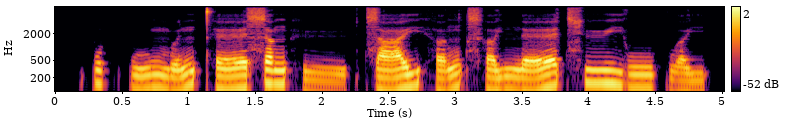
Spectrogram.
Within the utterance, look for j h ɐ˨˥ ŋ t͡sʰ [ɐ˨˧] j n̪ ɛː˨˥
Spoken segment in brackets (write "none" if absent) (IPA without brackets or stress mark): ɐ˨˧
